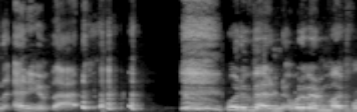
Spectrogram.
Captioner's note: laughs; all laughing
